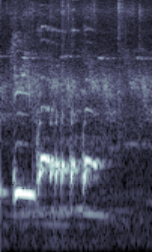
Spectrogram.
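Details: A single zebra dove phrase from a local wild bird, meant to draw other doves into singing: a short steady coo, then a higher bubbling trill of beaded notes that fades out.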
